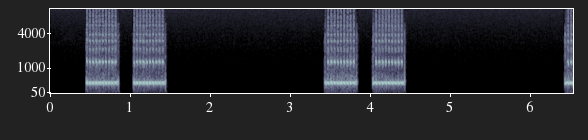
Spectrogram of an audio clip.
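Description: A telephone rings at the start of a prank call, in the classic double-burst pattern, two short tones, a pause, two more, then a third ring beginning at the end. Steady, fairly loud electronic ringing with no voices.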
